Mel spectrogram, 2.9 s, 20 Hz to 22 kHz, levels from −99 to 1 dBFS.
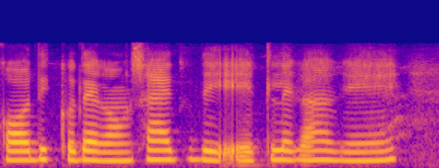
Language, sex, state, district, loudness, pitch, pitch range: Chakma, female, Tripura, Unakoti, -17 LUFS, 215 Hz, 205-220 Hz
